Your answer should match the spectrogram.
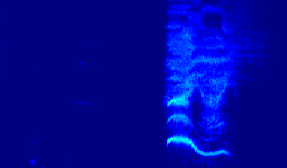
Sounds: Sigh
